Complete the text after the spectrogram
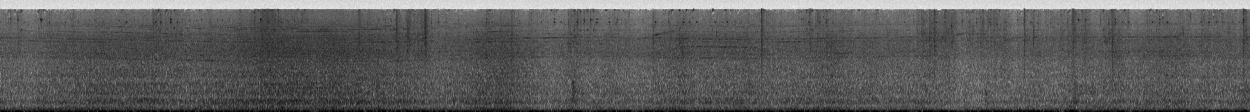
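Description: The bus body rattles and creaks over the road.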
